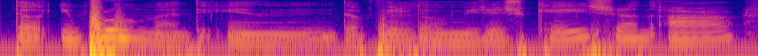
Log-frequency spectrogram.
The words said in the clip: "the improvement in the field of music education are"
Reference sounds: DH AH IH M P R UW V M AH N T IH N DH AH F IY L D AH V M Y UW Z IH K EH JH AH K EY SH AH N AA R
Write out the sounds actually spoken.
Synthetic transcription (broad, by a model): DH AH IH M P R UW V M AH N T IH N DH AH F IY L D AH V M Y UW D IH EH JH AH K EY SH AH N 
